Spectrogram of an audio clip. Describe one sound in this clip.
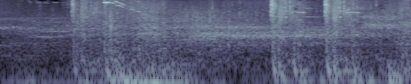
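An explosion bursts with a crackling roar.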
